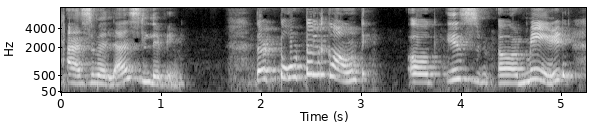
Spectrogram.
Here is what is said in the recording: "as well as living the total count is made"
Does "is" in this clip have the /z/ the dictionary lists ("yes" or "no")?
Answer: yes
